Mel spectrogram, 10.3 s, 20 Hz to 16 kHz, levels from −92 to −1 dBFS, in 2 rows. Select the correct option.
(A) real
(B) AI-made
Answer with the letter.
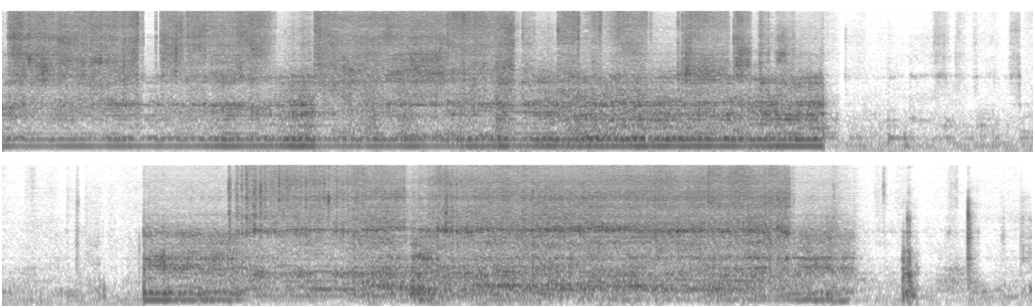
B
